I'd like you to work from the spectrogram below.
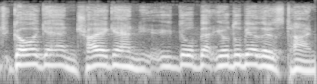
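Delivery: put-on high-pitched Brazilian-accented English. Retelling getting tied in a pretzel, speaker quotes the man in a brazilian accent. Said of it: "with this Brazilian accent".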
